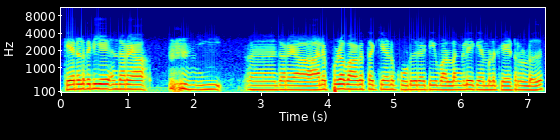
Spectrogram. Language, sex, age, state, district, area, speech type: Malayalam, male, 18-30, Kerala, Wayanad, rural, spontaneous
